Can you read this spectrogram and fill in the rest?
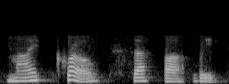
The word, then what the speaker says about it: microcephaly: They even tell you how to pronounce it. It's microcephaly.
